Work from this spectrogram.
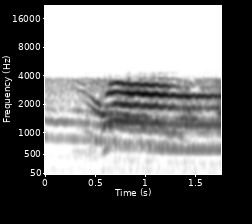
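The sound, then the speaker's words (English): A cat meowing in one drawn-out, plaintive call, loud and clear, with its pitch rising toward the end. “How many cats do you have here, Miss? 8, actually.”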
